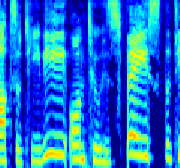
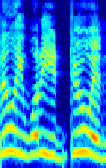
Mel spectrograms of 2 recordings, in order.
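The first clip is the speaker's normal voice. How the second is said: put-on slurred woozy voice, higher; 7 semitones higher than usual. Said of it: "The way that he slurs it perfectly".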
